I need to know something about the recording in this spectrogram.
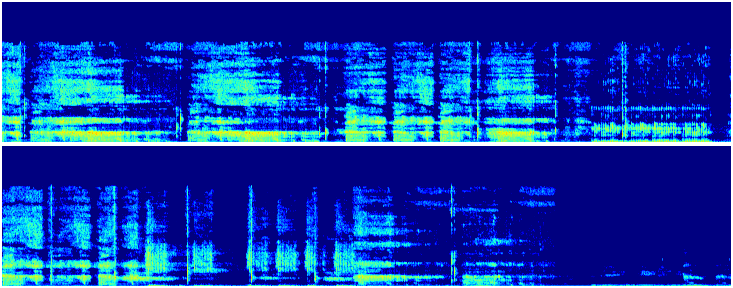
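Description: A man's mouth and breath sounds in a recorded sound poem: the tongue clicking and smacking against the roof of the mouth among hissing, rasping breaths, with a low throaty rumble about halfway through. It stops suddenly shortly before the end.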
